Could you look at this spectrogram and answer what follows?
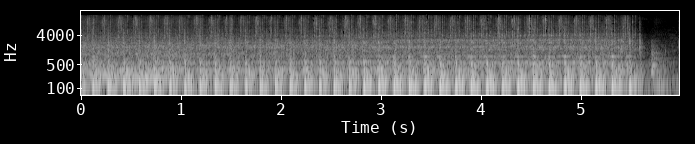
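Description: New Tech LU1508 compound walking-foot industrial sewing machine stitching fast through layered nylon webbing. It makes a rapid, even knock with each stitch as the needle punches the webbing, and stops shortly before the end.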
